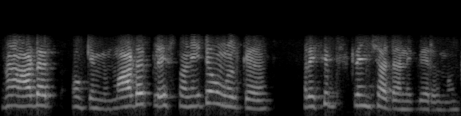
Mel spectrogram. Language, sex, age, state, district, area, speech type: Tamil, female, 18-30, Tamil Nadu, Tiruvallur, urban, conversation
